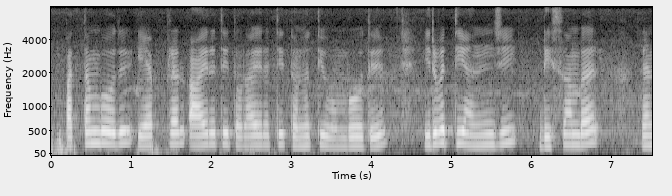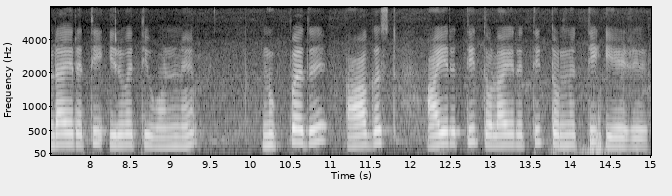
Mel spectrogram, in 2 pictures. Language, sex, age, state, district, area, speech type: Tamil, female, 45-60, Tamil Nadu, Mayiladuthurai, rural, spontaneous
